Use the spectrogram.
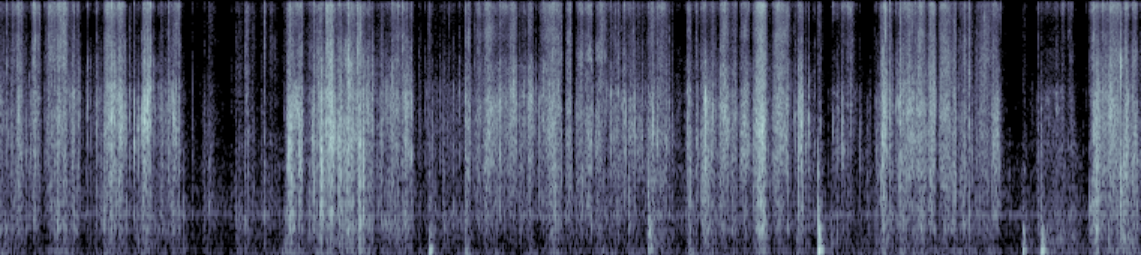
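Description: Paper crinkles and rubs continuously while a junk journal is made from an altered playing card, producing close, soft, irregular rustling with occasional sharper crackles and no talking.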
